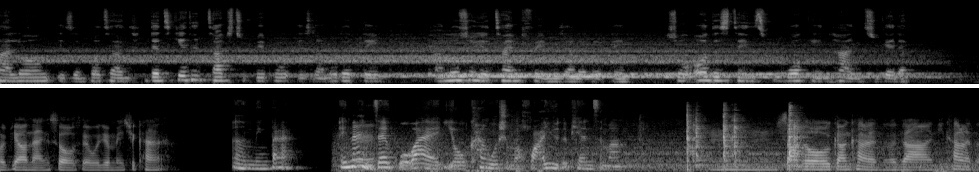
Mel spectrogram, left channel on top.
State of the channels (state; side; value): different; both; correlation 0.00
